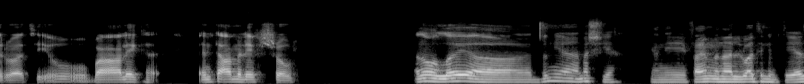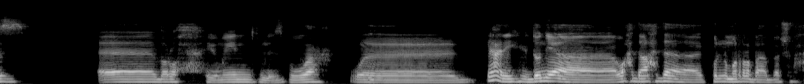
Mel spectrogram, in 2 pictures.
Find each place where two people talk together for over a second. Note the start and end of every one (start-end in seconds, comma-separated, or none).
none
